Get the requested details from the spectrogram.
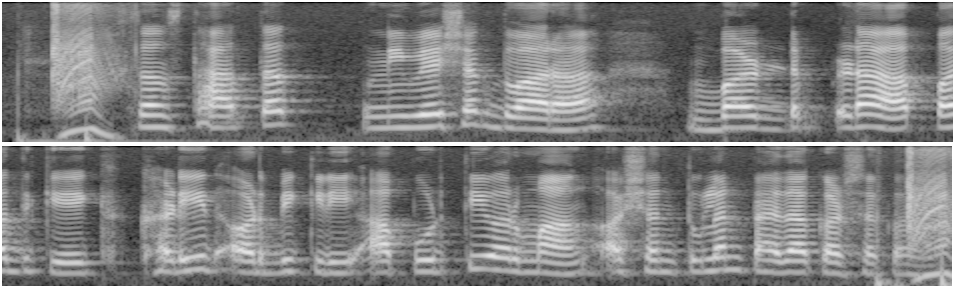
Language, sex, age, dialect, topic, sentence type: Magahi, female, 25-30, Western, banking, statement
